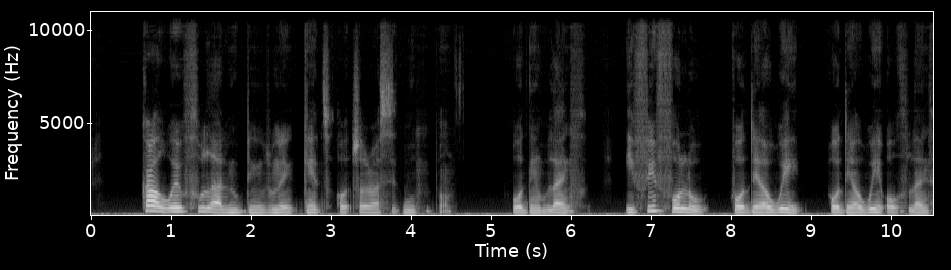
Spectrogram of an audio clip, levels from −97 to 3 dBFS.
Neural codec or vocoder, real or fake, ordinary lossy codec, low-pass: autoencoder, 22.05 kHz, a latent of 192 numbers a frame, VITS, trained on many speakers; fake; none; none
